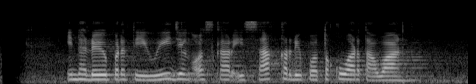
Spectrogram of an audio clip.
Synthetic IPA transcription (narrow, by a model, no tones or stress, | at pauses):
ʔindahdawipərt̪iwid͡ʒɨŋʔɔ̰skarḭsakːɨrdipɔt̪ɔkuwart̪awan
